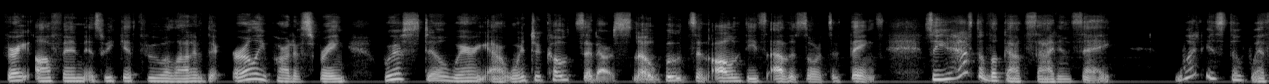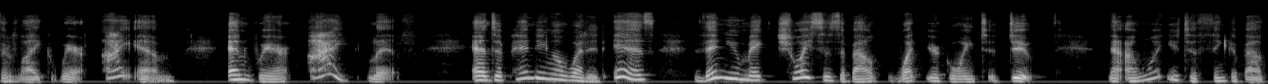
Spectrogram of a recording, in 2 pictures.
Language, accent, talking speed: English, American, 175 wpm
